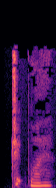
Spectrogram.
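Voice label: "tripwire", British English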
